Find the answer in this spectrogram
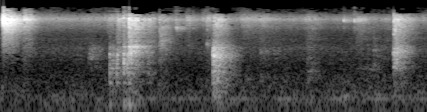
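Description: Clinks and clatter of small hard objects being handled: four short bursts roughly a second apart, the first the loudest.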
